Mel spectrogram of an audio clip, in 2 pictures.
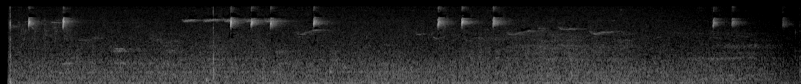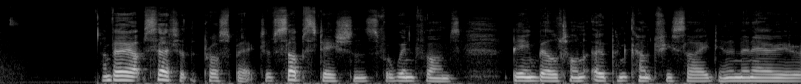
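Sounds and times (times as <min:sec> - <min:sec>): small birds chirping: 0:00.1 - 0:08.3
background hiss: 0:00.1 - 0:16.0.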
